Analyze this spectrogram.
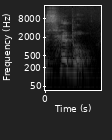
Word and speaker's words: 쇄도: 그 다음에 여기 쇄도, 이거를 살도라고 읽으면 안 되고 쇄도라고 읽어야 되죠.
